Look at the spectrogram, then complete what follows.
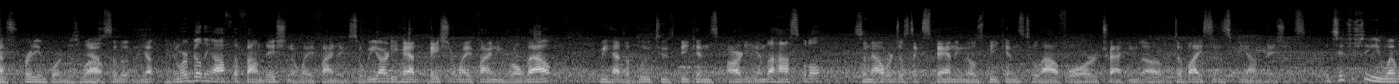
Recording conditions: busy venue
